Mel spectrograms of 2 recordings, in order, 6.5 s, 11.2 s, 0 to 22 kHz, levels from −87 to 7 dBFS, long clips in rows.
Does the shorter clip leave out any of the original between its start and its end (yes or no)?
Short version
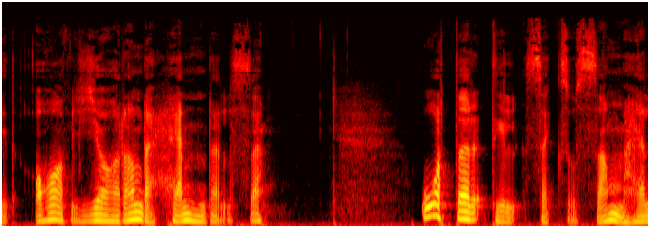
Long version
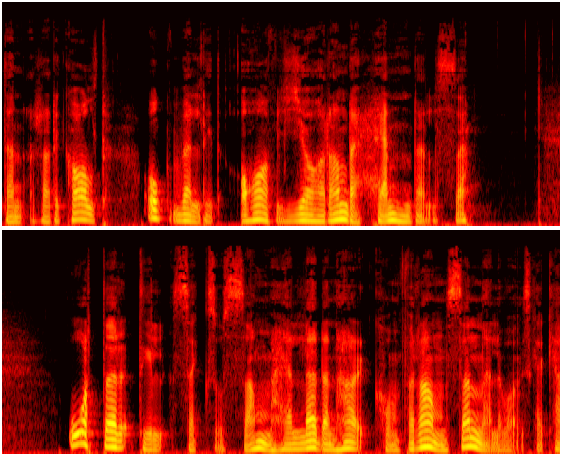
no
